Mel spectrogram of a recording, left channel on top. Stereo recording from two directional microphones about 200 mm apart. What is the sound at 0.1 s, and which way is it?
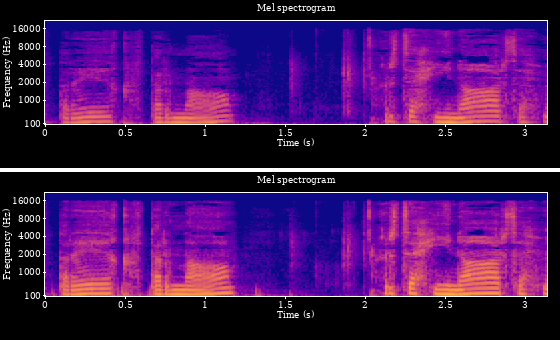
Speech, 40° right (ahead or behind).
